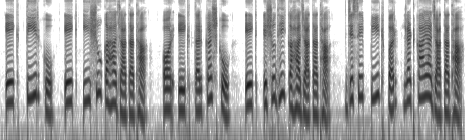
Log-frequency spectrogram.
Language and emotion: Hindi, neutral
